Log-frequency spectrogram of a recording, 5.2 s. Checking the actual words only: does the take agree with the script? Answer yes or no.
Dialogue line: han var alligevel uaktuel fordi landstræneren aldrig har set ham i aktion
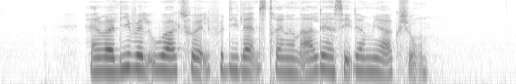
yes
